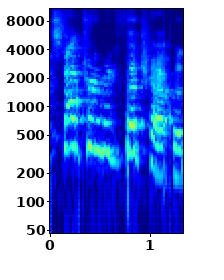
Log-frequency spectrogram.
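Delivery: mock very high-pitched cheering shout. Retelling the crowd yelling movie quotes at a candy deliverer: retelling yelling a movie quote. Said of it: "we were just here yelling quotes at him".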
